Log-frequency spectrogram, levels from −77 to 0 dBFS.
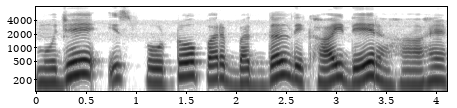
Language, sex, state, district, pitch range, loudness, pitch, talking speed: Hindi, female, Madhya Pradesh, Umaria, 170-225 Hz, -16 LUFS, 195 Hz, 130 wpm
